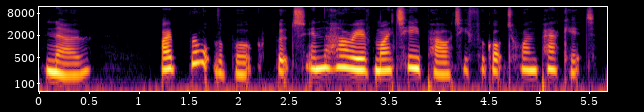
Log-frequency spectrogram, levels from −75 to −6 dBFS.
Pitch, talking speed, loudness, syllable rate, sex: 235 Hz, 180 wpm, -18 LUFS, 4.5 syllables/s, female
